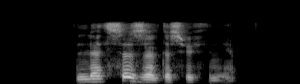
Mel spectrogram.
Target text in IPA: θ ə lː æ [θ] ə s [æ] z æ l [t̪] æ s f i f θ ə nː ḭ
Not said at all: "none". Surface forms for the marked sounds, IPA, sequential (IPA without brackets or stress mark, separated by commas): θ, æ, t̪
